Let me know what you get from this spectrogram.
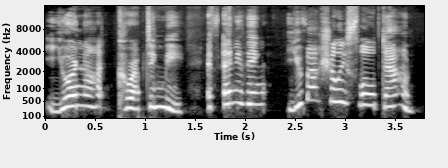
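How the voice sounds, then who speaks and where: A woman's voice: very high-pitched, big pitch swings, moderate pace, darkish tone, dry recording, studio quality. A woman playing an earnest, prim angel who gets a little flustered, in an audio roleplay. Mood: concerned.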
